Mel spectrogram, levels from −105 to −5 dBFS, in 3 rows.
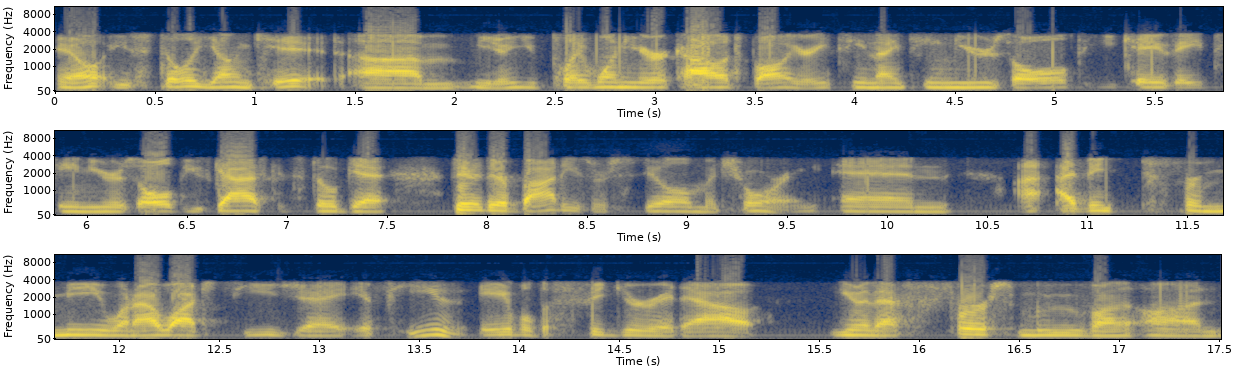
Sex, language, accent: male, English, American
